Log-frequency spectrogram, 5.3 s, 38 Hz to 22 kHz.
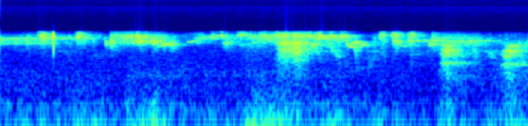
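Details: Monk parakeets, wild, visiting a bird feeder near Houston, Texas, on 10 March 2021; loud grating screeches and chattering notes in quick overlapping bursts, a few stronger squawks near the end, low rumbling noise underneath.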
